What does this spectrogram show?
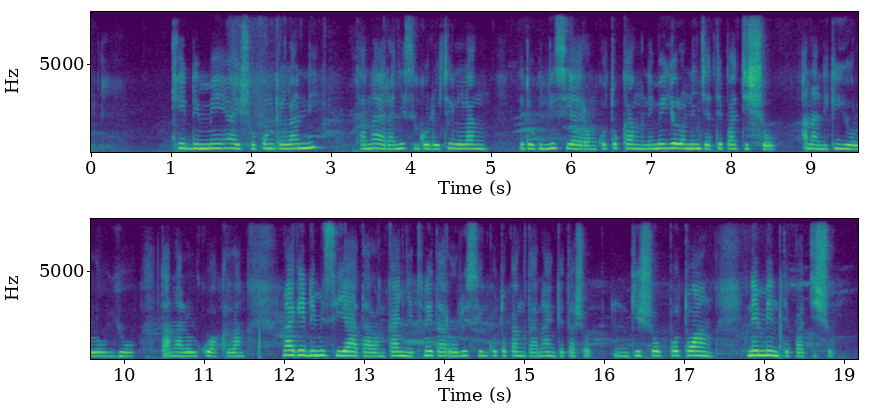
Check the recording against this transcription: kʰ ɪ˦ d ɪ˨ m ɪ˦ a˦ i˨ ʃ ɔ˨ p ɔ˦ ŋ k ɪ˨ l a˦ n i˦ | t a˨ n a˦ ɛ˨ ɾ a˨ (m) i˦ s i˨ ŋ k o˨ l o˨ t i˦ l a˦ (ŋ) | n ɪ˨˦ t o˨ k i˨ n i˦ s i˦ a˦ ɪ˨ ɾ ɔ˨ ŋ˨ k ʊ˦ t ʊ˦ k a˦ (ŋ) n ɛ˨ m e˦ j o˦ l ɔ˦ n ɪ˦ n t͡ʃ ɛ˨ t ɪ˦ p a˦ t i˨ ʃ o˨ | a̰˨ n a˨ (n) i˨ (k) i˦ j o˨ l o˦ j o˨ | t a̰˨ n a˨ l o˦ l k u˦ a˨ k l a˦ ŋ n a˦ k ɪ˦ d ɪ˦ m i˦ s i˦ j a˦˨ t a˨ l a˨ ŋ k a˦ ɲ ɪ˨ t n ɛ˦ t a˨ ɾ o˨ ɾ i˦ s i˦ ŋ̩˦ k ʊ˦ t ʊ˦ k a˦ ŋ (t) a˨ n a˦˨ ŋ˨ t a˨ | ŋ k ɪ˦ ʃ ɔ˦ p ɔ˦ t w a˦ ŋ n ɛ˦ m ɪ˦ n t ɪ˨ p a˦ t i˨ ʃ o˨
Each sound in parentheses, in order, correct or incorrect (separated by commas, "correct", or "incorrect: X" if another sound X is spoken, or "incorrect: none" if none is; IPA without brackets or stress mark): incorrect: ɲ, correct, correct, correct, correct, correct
